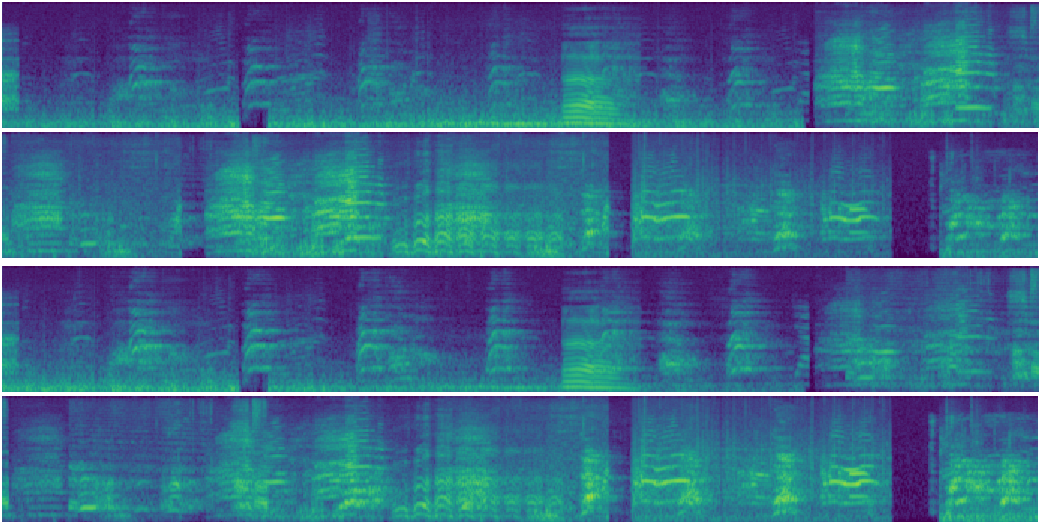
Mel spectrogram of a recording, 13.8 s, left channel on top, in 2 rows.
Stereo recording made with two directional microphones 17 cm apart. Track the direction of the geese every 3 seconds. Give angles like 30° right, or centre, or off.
centre, 60° left, 50° left, centre, 40° right.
